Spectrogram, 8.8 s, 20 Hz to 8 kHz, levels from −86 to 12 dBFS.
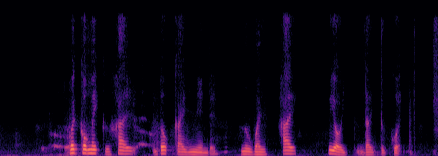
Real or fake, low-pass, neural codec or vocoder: fake; 7.2 kHz; codec, 16 kHz in and 24 kHz out, 0.9 kbps, LongCat-Audio-Codec, fine tuned four codebook decoder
